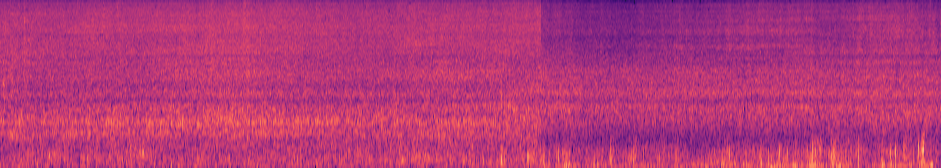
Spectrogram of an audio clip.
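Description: Waves wash and roll onto a beach.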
